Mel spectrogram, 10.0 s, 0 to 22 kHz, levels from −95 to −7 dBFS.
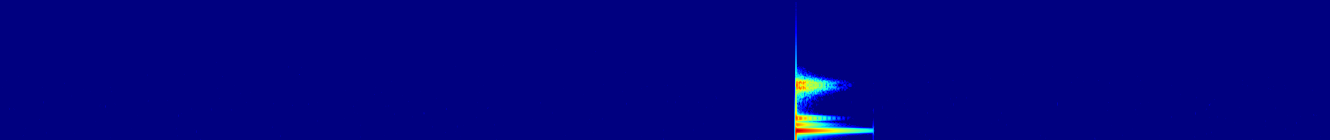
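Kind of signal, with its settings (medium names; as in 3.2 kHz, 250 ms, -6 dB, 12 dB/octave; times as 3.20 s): Risset drum length 0.58 s, pitch 280 Hz, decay 0.69 s, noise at 1.8 kHz, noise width 370 Hz, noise 30%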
